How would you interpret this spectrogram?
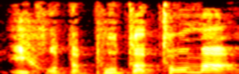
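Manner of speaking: high, loud hijo de puta, toma; excited imitation. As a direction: shout it like the YouTuber throwing. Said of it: "This is what I mean".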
